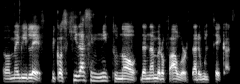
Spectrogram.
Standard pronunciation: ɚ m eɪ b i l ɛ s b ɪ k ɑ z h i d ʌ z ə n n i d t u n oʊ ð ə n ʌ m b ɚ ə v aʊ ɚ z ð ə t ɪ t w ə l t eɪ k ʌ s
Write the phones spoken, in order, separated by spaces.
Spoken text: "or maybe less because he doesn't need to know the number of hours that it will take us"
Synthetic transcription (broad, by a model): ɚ m eɪ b i l ɛ s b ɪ k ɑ s h i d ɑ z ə n n i d t u n oʊ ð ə n ʌ m b ɚ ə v aʊ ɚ s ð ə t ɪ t w ə l t eɪ k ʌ s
